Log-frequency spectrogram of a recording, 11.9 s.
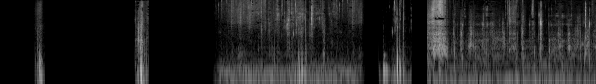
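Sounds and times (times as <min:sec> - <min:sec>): crunchy chewing and biting: 0:04.4 - 0:07.3, 0:08.6 - 0:11.9.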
